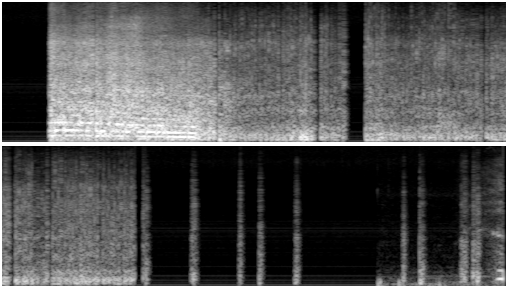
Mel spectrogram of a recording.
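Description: Drag racing cars launch at Empire Dragway during qualifying, a loud roaring burst of engines that fades out, followed by faint intermittent clicks and distant bits of sound.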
